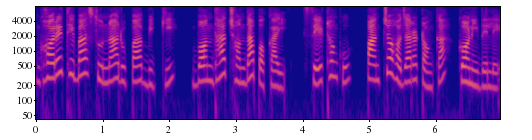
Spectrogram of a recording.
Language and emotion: Odia, neutral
